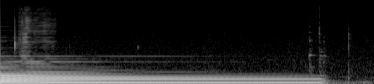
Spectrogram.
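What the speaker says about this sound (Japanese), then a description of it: "D シャープの音になります。" A bass guitar sounds a D sharp on its D string, one plucked note sustaining evenly for just over three seconds before being cut short by a mute.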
